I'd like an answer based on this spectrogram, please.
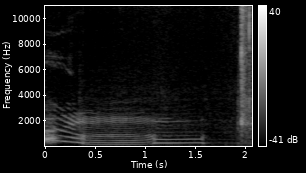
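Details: Female pet dog 'talking' back to her owner: a drawn-out tonal whining howl that slides down, holds low, then jumps to a higher steady note before stopping abruptly, followed by a brief faint click.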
